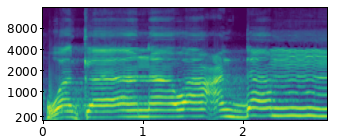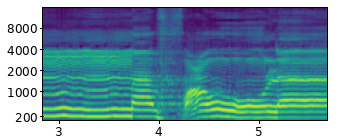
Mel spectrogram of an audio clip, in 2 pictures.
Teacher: Tanwin bertemu dengan mim idgham bigunah, kemudian di sini ada mat iwad, tanwin fathah yang dibaca 1 alif karena waqaf, maka dia dibaca fathah dan dipanjangkan, itu disebut mat iwad.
